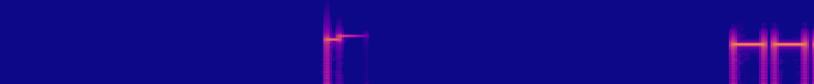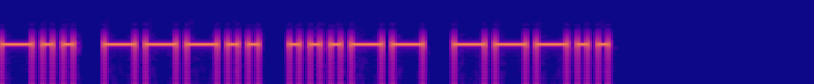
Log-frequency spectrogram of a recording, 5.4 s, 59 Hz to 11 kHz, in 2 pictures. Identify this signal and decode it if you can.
Morse code, heard as a keyed tone, about 34 wpm, 700 Hz. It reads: 8838
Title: Numbers - 4-Digit 35wpm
